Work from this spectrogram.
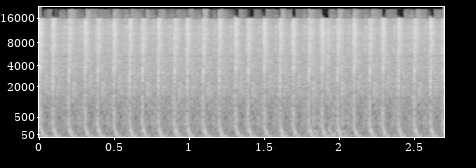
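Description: Rapid full-auto gunfire in PUBG Mobile, a steady fast stream of loud, evenly spaced shots lasting the whole stretch.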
